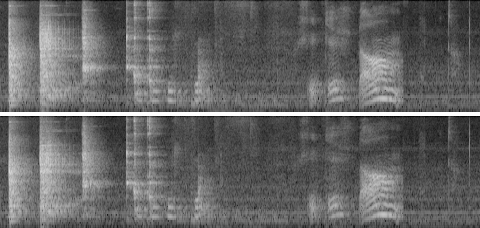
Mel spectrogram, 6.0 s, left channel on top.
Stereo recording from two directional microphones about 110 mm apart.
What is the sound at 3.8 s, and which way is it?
Speech, 30° left (ahead or behind).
